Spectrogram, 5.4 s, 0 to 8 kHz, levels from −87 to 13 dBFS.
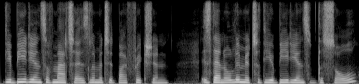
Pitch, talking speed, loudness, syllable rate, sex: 195 Hz, 200 wpm, -19 LUFS, 6.2 syllables/s, female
